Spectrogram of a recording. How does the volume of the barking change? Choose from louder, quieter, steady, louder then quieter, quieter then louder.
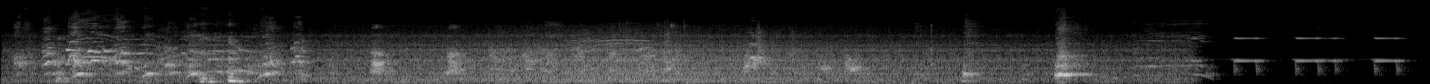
quieter then louder.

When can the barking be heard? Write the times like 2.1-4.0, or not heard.
0.1-11.1.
